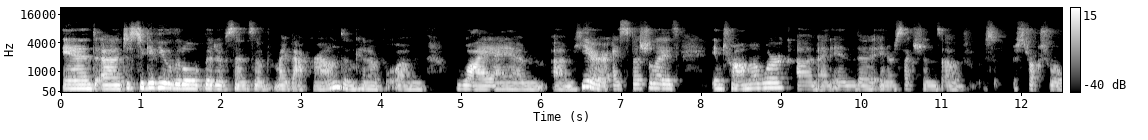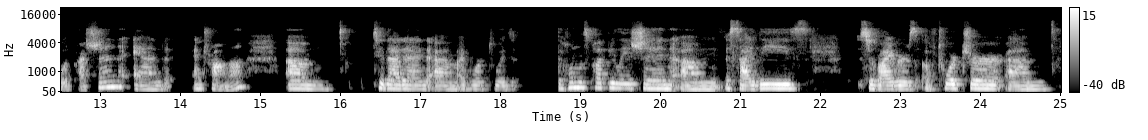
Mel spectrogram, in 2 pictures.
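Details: Adult female psychologist, a person who stutters, speaking spontaneously as a live panelist; stuttering.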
